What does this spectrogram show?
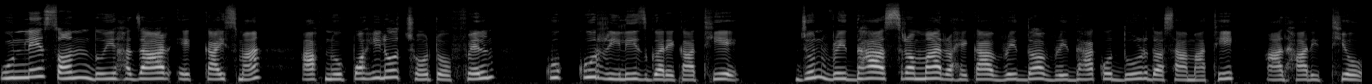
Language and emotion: Nepali, neutral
